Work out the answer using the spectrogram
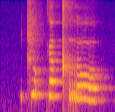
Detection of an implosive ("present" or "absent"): absent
